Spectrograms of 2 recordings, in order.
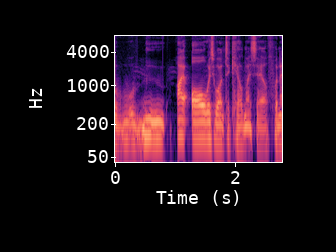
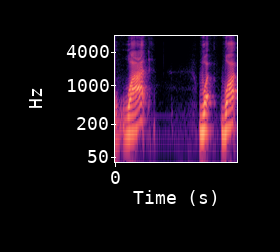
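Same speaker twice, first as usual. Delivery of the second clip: baffled Americans; 5 semitones higher, much slower than usual. Acted. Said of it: "they'll go".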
